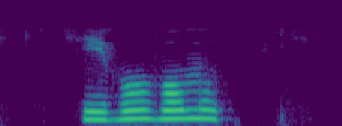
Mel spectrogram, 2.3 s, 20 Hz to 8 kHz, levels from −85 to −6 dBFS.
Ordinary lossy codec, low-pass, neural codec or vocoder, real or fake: AAC, 16 kbps; 7.2 kHz; codec, 16 kHz, 0.7 kbps, FocalCodec; fake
